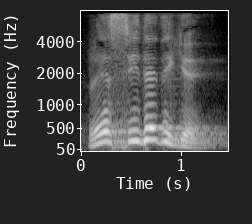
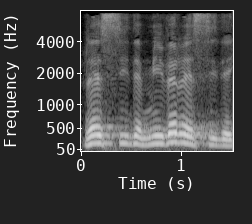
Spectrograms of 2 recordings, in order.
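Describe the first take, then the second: First: Slow, stretched رسیده, louder; drawn-out emphasis. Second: Said in the usual way. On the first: Acted. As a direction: dwell on رسیده دیگه slowly. Emphatic ripe-fruit image. (رسیده را کشیده و محکم بگو)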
